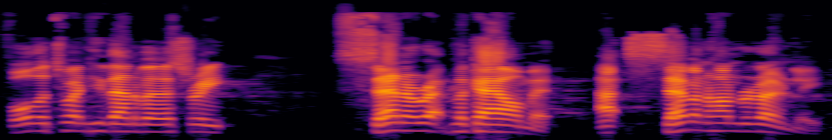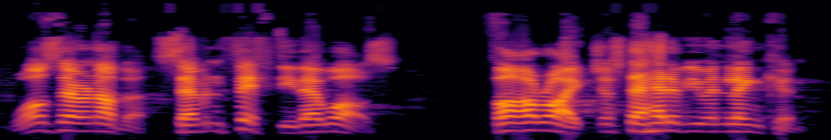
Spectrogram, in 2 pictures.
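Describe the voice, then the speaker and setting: A man's voice: high voice, pushed and bright. A British man working as an auctioneer, calling bids in a conversational way and repeating the figures. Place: auction sale room.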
